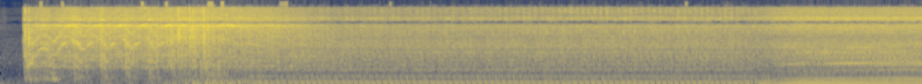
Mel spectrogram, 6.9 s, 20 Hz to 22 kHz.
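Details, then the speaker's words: Smart Forfour first generation, 1.5-litre three-cylinder Mercedes diesel, manual, 240,000 km: rough shaking idle then a rev blip, whole car drones and vibrates; broken engine mounts. "Au fait, voilà le bruit que font des supports moteur cassés. Pas seulement sur la Smart, mais aussi sur d'autres voitures. Oui, toute la voiture vibre, et on sent vraiment que"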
